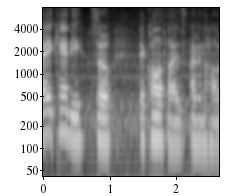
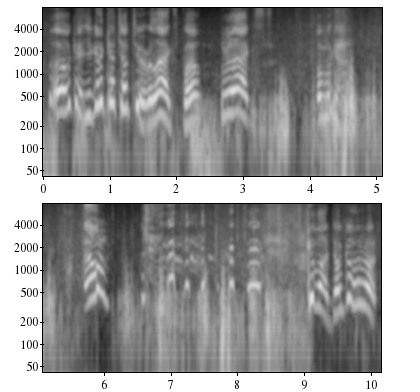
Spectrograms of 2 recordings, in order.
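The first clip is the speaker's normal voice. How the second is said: high excited calling; 14 semitones higher than usual. Real, not acted. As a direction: chase the puppy with your voice. Calling after the puppy.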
